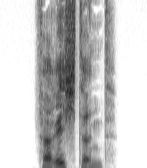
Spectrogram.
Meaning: present participle of verrichten
- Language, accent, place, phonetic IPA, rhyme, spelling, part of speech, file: German, Germany, Berlin, [fɛɐ̯ˈʁɪçtn̩t], -ɪçtn̩t, verrichtend, verb, De-verrichtend.ogg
